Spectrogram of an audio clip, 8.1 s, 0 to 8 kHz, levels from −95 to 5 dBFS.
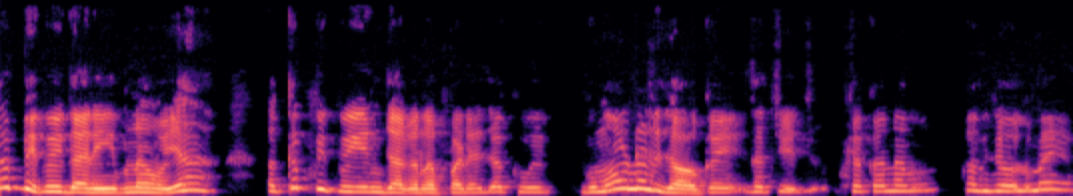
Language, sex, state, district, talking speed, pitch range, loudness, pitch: Garhwali, male, Uttarakhand, Tehri Garhwal, 185 wpm, 180-260 Hz, -14 LUFS, 210 Hz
